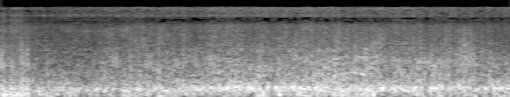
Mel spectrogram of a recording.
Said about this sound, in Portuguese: Foi só com o carro da polícia aqui, o helicóptero sobrevoando, muita aglomeração, muito policial aqui na frente do banco.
